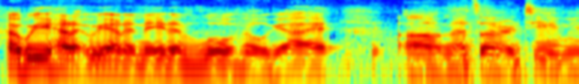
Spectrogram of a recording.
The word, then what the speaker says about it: Louisville: He's like, no, you're saying it wrong. You gotta say it like you got stuff in your mouth. – Louisville. – Yeah. I don't know. – The less you move your lips, the more like Louisville.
